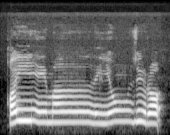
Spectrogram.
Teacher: Karena huruf mim berharakat fathah tanwin bertemu huruf lam tasydid. Dibacanya lebur tanpa dengung dan bunyi tanwinnya pun hilang. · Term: idgham bila gunnah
